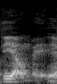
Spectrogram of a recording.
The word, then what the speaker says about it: De Almeida: It's De Almeida.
